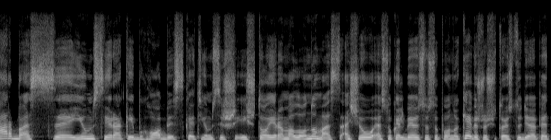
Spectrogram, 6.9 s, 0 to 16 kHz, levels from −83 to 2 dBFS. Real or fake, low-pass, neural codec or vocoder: real; 14.4 kHz; none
